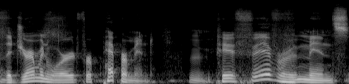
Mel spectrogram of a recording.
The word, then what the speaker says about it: Pfefferminz: Pfefferminz. That's how you say it in German.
